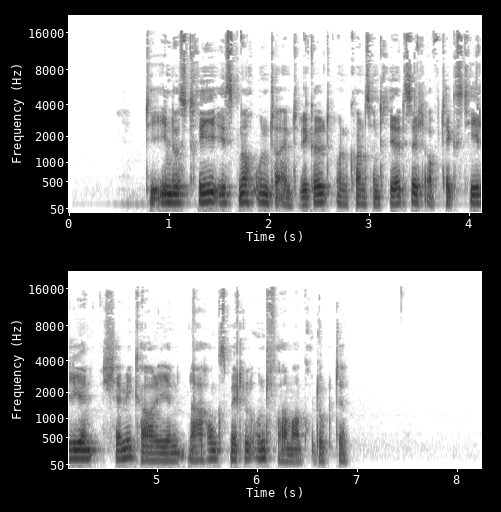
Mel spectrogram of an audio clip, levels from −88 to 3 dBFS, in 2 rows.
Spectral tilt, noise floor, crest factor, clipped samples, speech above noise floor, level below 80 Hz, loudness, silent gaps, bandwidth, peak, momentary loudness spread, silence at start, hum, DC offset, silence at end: -5.5 dB/octave; -77 dBFS; 18 dB; under 0.1%; 57 dB; -62 dBFS; -20 LUFS; none; 17 kHz; -2 dBFS; 9 LU; 0.75 s; none; under 0.1%; 1.35 s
